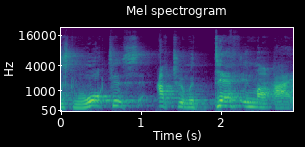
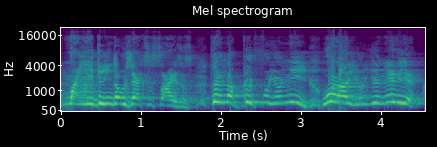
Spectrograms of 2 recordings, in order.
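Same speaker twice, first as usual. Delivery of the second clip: much higher, mock furious doctor yelling; retold angry yelling; 10 semitones higher than usual. Doctor yells at patient over his exercises, high mock shout. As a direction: pitch it up as the doctor loses his temper. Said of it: "he just started yelling".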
